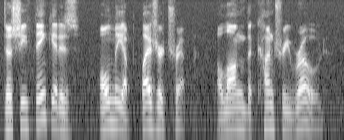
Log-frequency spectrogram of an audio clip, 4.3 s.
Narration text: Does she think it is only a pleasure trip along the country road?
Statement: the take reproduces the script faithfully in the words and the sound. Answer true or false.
false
